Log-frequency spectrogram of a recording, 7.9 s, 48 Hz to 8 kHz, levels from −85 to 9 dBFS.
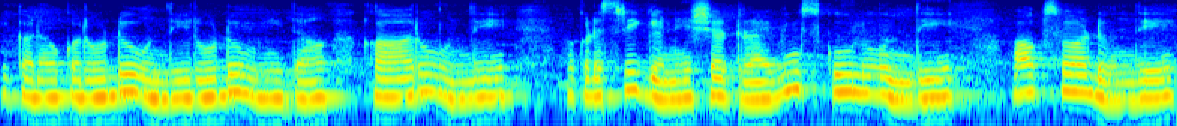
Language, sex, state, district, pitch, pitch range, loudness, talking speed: Telugu, female, Andhra Pradesh, Guntur, 160 Hz, 155-180 Hz, -26 LUFS, 105 wpm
